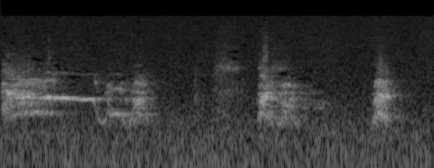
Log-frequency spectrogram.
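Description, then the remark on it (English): A dog howls in a long drawn-out wail, then lets out two shorter yelping barks a second apart, clear against a steady low background noise, with no talking. “Thanks, dog.”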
